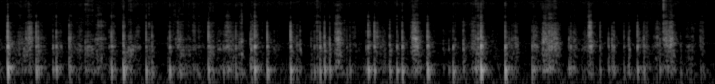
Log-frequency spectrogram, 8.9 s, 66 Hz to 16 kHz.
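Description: Long nails quickly tap and scratch the top surface of a long, hollow corrugated cardboard box. A rapid, uneven patter of short, dry taps mixes with soft scratching, over a low hollow resonance near 195 Hz.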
